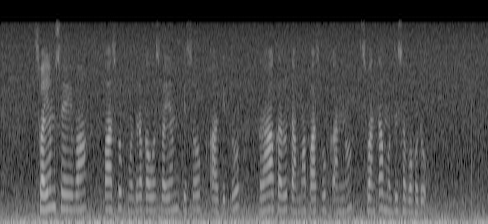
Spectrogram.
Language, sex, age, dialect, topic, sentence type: Kannada, female, 18-24, Mysore Kannada, banking, statement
